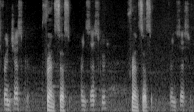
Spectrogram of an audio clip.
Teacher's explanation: In New York, for example, the words that end in an A are often pronounced with an R, as in the name Francesca, which is often pronounced as Francesca.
